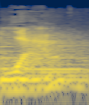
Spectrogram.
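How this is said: The word is said with a Southern accent.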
